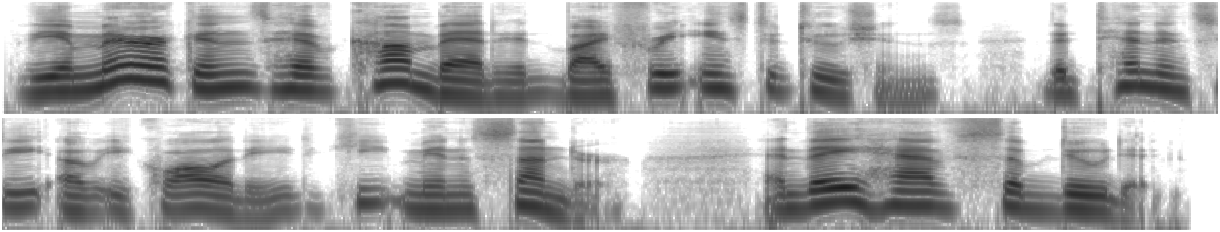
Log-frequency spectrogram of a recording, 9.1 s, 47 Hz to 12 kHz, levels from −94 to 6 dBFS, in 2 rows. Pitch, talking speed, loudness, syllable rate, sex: 150 Hz, 130 wpm, -19 LUFS, 4.4 syllables/s, male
